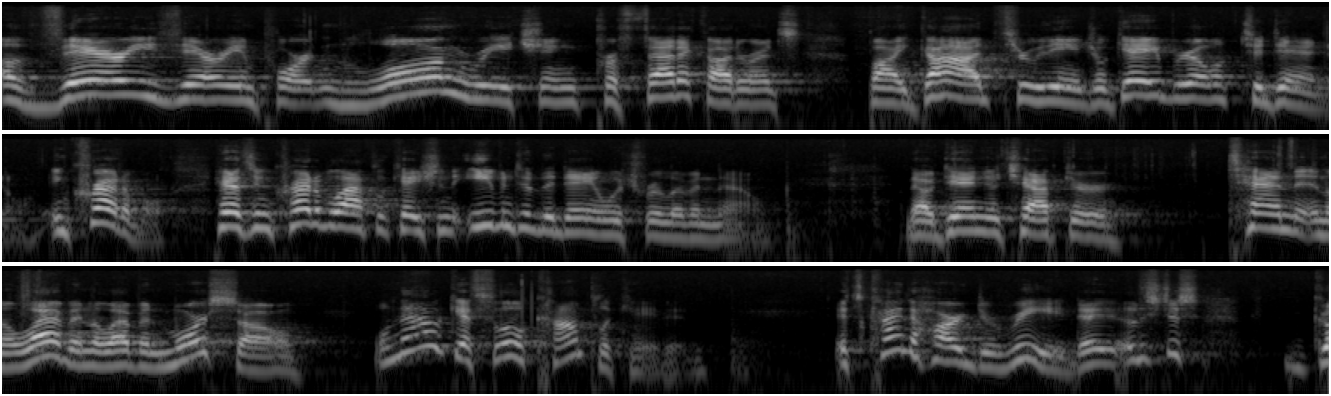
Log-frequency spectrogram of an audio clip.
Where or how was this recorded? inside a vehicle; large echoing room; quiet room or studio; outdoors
large echoing room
